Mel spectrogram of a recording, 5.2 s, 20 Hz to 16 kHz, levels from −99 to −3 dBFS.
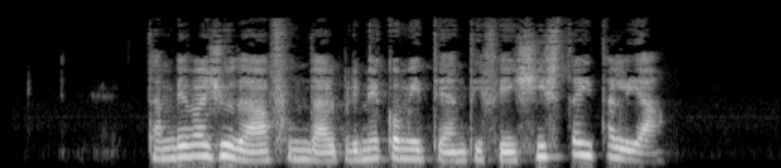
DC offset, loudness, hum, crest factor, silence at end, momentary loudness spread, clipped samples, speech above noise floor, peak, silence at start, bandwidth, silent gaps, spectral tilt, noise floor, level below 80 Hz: under 0.1%; -26 LUFS; none; 18 dB; 0.8 s; 7 LU; under 0.1%; 58 dB; -10 dBFS; 1 s; 11.5 kHz; none; -5.5 dB/octave; -83 dBFS; -62 dBFS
